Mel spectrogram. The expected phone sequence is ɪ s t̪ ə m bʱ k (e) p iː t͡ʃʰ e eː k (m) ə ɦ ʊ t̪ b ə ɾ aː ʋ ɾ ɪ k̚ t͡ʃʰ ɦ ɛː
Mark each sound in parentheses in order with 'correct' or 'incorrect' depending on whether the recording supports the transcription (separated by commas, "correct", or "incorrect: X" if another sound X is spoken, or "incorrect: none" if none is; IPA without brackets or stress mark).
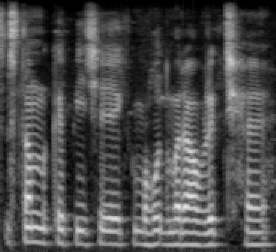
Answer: correct, incorrect: b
